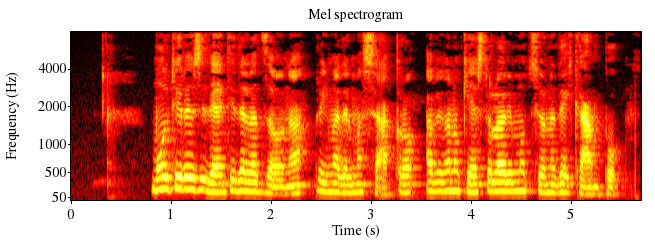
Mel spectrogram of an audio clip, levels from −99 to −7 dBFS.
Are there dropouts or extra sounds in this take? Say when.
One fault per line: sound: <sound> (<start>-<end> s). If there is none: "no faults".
no faults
